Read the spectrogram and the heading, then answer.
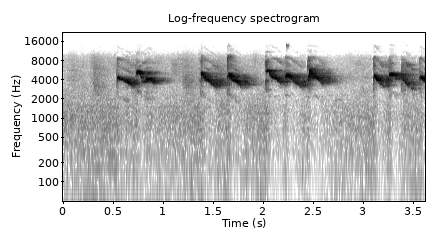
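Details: Oriental white-eye on 28 February 2022, singing in stable form: quick bursts of thin, high chattering notes, each a fast cluster of down-slurred chirps, coming in close succession.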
